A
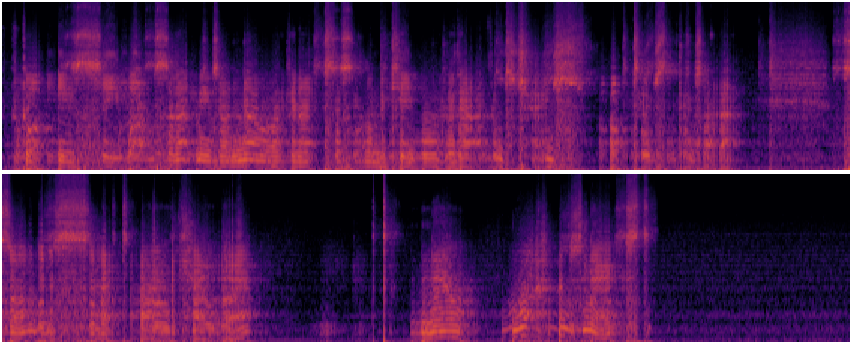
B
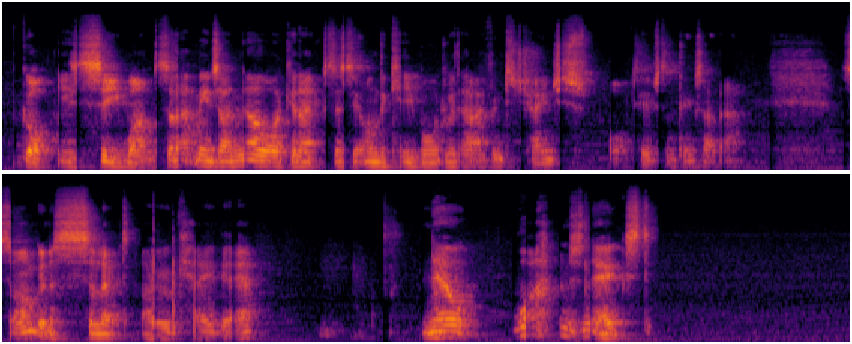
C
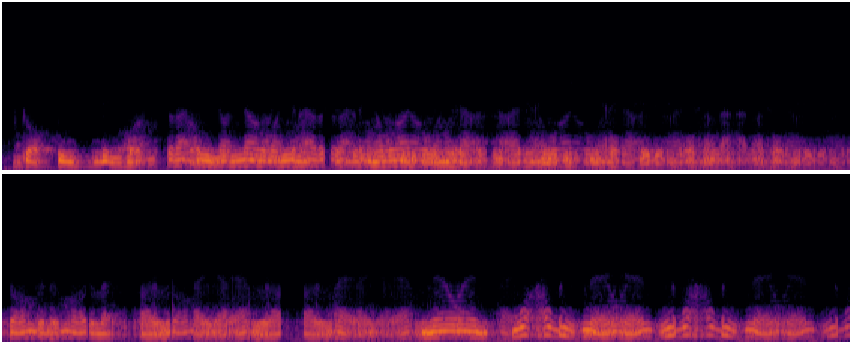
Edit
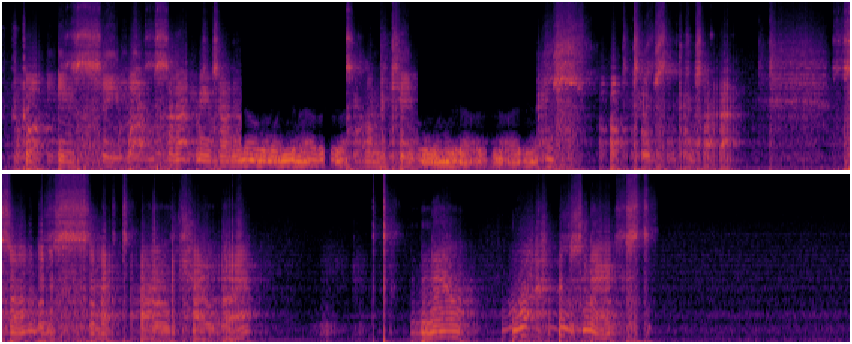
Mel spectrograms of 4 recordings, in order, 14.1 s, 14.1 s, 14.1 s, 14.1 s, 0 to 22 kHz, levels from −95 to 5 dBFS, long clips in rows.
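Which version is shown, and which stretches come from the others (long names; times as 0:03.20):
A
0:01.99–0:02.87: punch in from C
0:03.46–0:04.46: punch in from C
not used: B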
